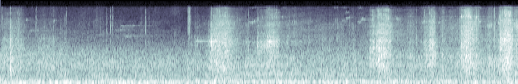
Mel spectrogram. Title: Axial Yeti Grinding Sound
